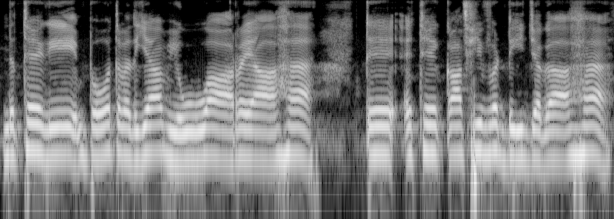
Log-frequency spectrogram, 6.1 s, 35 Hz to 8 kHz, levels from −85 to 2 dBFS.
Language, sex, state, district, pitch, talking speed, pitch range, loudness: Punjabi, male, Punjab, Kapurthala, 165 Hz, 135 wpm, 155-175 Hz, -12 LUFS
